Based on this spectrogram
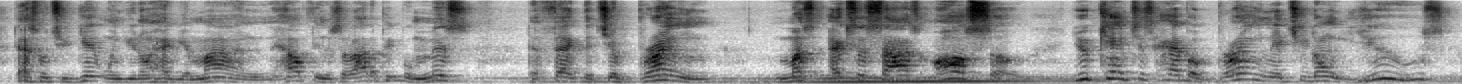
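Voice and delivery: ordinary talk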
